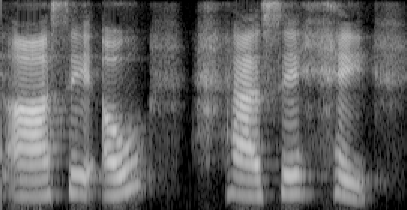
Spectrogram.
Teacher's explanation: لین حروف کو نرمی سے پڑھتے ہیں. زبر زیر پیش کی طرح کی آواز نہیں ہوتی، درمیانی سی آواز ہے، مڑ جانے والی، ٹیڑھی ہو جانے والی آواز، جیسے آ سے او، ہا سے ہے.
